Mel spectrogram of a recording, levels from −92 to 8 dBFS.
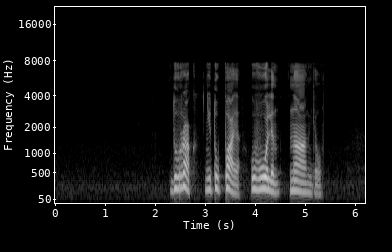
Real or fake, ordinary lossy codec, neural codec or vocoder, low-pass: real; none; none; none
